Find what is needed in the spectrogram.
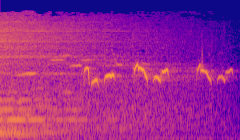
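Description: The final chord of a children's song fades out. About a second in, a run of high, quick bird chirps follows: short tweets that slide up and down, in two or three small groups.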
